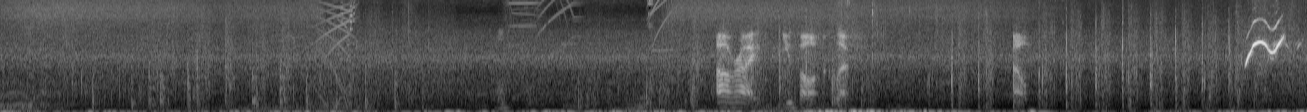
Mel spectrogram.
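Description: Footsteps patter quickly over hard ground.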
